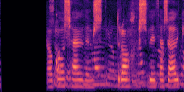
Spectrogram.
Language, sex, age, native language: Icelandic, female, 12, Icelandic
